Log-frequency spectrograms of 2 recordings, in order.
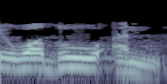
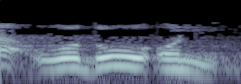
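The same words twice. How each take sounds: First: Slow "وضوءا" as wadu-an; fatha on the waw. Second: Very slow "وضوء" as wudu-un; damma on the waw. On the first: Teacher's example of asking for water, "وضوءا" with fatha on waw. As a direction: draw out "وضوءا" with an open "wa" first. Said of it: "وضوء بالفتح". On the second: Teacher contrasting the act with the water, "وضوء" with damma on waw. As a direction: stretch "وضوء" with a rounded "wu" first. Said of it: "هو الفعل نفسه بضم الواو". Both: Shown as a demonstration.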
